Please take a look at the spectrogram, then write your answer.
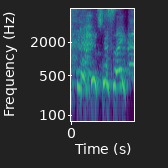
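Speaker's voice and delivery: laughing through the words. Real, not acted. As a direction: giggle it out, overwhelmed. Retelling nervous launch-day tears.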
